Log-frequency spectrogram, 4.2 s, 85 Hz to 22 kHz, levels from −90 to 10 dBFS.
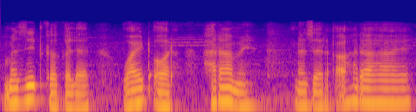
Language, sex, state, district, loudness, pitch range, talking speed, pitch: Hindi, male, Jharkhand, Ranchi, -16 LUFS, 115-140 Hz, 160 wpm, 135 Hz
